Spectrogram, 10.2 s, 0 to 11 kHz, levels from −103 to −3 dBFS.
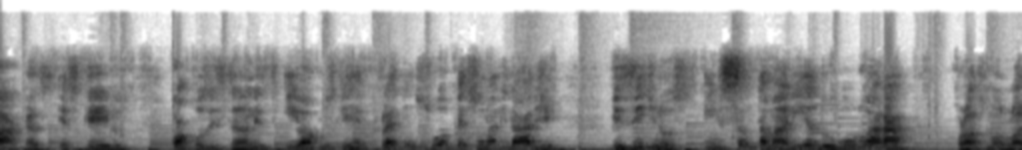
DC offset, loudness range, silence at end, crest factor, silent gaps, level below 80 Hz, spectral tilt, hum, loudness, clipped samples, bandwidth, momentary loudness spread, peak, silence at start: under 0.1%; 3 LU; 0 s; 14 dB; none; -26 dBFS; -5 dB/octave; none; -16 LUFS; under 0.1%; 10 kHz; 9 LU; 0 dBFS; 0 s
